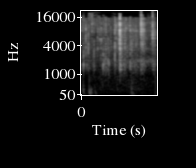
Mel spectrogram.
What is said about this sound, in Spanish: Pues si, oyen los, hielitos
